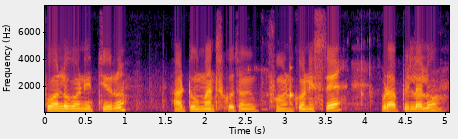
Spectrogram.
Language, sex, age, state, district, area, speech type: Telugu, male, 18-30, Telangana, Peddapalli, rural, spontaneous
